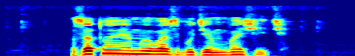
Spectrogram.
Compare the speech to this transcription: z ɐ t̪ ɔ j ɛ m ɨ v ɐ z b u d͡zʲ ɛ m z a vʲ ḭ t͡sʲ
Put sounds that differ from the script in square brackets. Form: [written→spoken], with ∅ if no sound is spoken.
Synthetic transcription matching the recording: z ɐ t̪ ɔ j ɛ m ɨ v [ɐ→a] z b u d͡zʲ ɛ m [z→v] a [vʲ→zʲ] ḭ t͡sʲ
